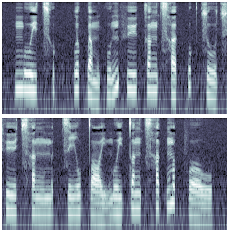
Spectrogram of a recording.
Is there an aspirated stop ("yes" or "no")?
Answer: yes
